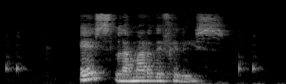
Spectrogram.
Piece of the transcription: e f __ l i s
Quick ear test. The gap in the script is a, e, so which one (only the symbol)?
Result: e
